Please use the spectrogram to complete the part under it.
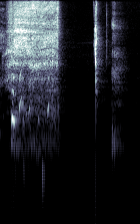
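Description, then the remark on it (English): A loud, hissy slurp of coffee lasting about a second, followed after a pause by two short, softer gulping or breathy sounds. No talking. “Oh, the slurping sound doesn't sound good. That's good coffee.”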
